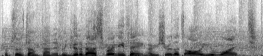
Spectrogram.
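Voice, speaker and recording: Man as game story narrator, scripted read-aloud, melodramatic tale, slightly high voice, soft music behind. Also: sing-song, brisk. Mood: storytelling.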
